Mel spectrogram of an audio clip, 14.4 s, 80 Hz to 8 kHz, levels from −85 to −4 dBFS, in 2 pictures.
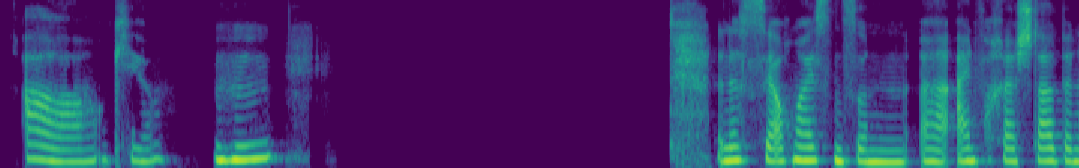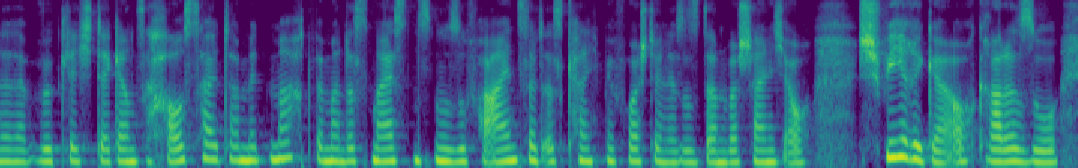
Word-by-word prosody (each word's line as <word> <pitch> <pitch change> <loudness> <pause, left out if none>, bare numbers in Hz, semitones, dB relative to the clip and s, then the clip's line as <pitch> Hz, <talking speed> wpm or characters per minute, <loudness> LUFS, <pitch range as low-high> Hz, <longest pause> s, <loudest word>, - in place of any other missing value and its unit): Ah, 220 -4 -2
okay, 220 -2 -8 0.4
mhm. 245 +4 +2 2.9
Dann 225 - +1
ist 235 0 +2
es - - +4
ja - - +1
auch 220 - -8
meistens 230 -2 +2
so 220 - -4
'n, 200 -1 +1
äh, 210 -2 -1
einfacher 220 0 -2
Start, 220 +1 0
wenn 215 -1 -2
da 210 - -1
dann 205 +1 -5
wirklich 215 0 -3
der 215 -2 -3
ganze 210 0 -1
Haushalt 240 +2 0
da 235 - -1
mitmacht. 240 +4 +1
Wenn 220 - +1
man 215 -1 +2
das 215 +1 -3
meistens 220 0 +1
nur 220 -2 +4
so 210 +1 0
vereinzelt 225 +3 +1
ist, 215 +1 -4
kann 225 - -1
ich 225 +3 -9
mir 215 - -2
vorstellen, 215 -1 -2
dass 195 +1 -4
es 200 0 -4
dann 195 0 -1
wahrscheinlich 200 0 0
auch 200 - -4 0.3
schwieriger 250 -8 +5
auch 220 +3 -3
grade 210 -1 +3
so 200 -1 0
220 Hz, 185 wpm, -22 LUFS, 210-230 Hz, 2.9 s, schwieriger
